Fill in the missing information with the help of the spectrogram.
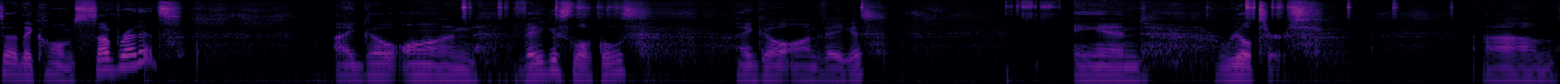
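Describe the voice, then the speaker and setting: A man talks straight to camera in a casual rant, wry and sarcastic. His pitch swings widely up and down as he tells the story. He sounds a little out of breath, as if walking uphill outdoors. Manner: animated, wry, sarcastic asides. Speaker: realtor vlogger.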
